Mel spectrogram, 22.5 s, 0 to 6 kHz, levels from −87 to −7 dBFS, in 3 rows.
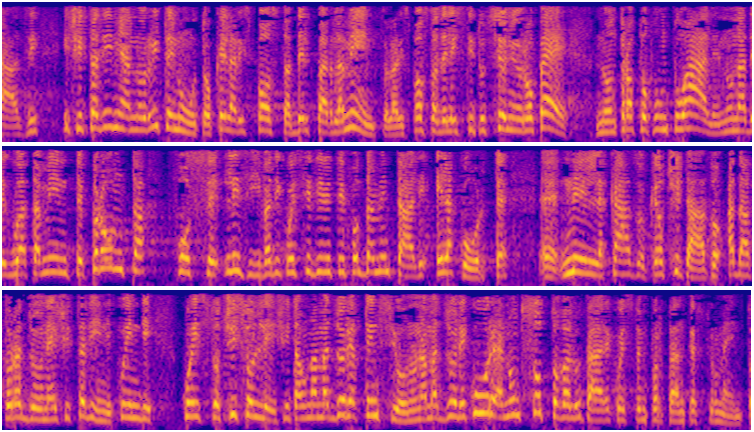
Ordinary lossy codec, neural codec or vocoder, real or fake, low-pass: MP3, 24 kbps; none; real; 5.4 kHz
